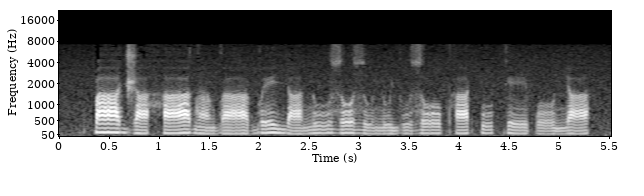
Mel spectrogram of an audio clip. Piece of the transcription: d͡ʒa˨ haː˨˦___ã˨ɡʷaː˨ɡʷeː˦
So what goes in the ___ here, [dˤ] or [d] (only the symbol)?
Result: d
